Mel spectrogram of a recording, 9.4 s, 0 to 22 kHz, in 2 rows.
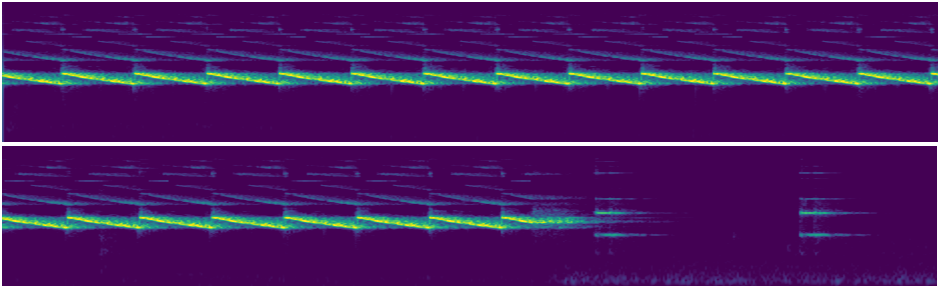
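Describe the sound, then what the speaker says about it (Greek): A Moto Alarm anti-theft alarm on a Benelli TRK 702 X motorcycle blares a loud, rapidly repeating electronic siren tone, then cuts off and gives one more short chirp after a pause. "Σε κάθε παράκαμψη του διακόπτη προσπάθεια παράκαμψη του διακόπτη θα έχουμε ένα αποτρεπτικό συναγερμό"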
